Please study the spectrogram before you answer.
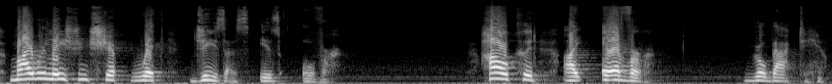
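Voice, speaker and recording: Woman preaching an expressive sermon. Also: mid-range voice. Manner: expressive, acts out quoted lines with rising and falling intensity.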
